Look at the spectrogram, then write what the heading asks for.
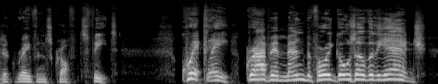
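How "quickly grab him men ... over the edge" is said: high, loud, fast orders to the men; urgent yell. A narrator's reading. Constable orders his men to grab the villain, a high loud urgent yell. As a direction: yell the order before he falls. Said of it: "yelled Crabbe".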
